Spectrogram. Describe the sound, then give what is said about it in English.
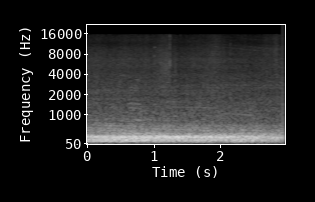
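A small plane bouncing down softly on a gravel landing strip at Tin City, a military installation, heard as a steady, loud, low engine rumble that drones on evenly without pause from start to finish. “The plane bounces down softly on a gravel landing strip.”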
